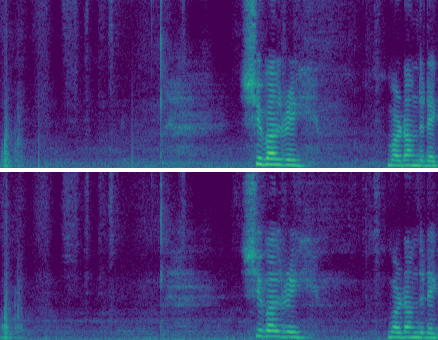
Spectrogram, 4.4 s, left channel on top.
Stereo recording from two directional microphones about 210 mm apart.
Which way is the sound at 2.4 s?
50° left (ahead or behind).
